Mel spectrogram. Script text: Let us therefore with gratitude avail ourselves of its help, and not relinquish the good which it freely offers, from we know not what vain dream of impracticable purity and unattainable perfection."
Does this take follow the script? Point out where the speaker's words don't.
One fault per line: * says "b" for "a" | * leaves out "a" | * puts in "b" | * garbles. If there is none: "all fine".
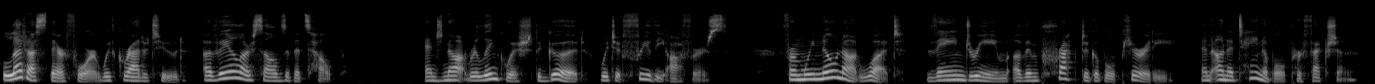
all fine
